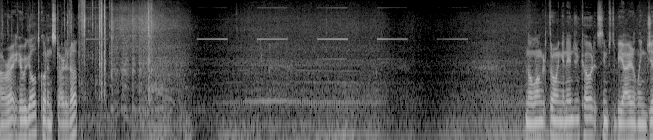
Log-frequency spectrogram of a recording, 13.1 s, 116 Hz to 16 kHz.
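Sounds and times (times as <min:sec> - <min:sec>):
car engine starting and idling: 0:00.0 - 0:13.0
high dashboard warning chime: 0:03.9 - 0:09.5.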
